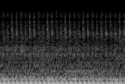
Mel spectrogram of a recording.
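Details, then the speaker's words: Honda Civic with a chopped exhaust and no cat: a steady, low burbling idle with an even rapid pulse, fairly quiet and smooth at idle, though loud under throttle. "Yeah, except it's got a chopped exhaust. It sounds really quiet right now, but you get on it at all, and it's like killing the whole neighborhood."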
